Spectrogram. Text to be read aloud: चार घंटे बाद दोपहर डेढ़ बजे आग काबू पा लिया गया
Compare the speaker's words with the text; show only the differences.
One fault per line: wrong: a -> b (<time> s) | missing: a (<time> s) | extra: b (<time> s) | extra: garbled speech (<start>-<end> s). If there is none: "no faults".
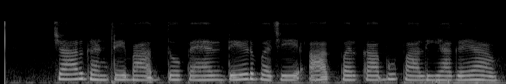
extra: पर (3.4 s)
